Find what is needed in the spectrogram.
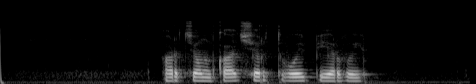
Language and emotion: Russian, neutral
